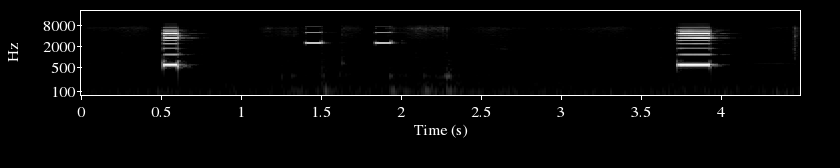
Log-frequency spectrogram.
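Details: A syringe pump is switched on in a quiet room, giving two loud tonal beeps with softer short chirps between them.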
